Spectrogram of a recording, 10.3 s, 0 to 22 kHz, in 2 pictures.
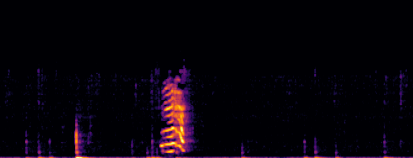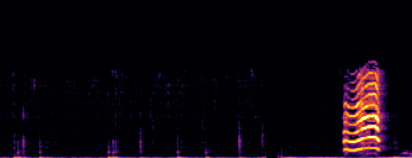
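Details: Tawny owl at a nest in Denmark, 24 March 2024, with three eggs as the male brings rodents to the female; two brief rising, harmonic calls about seven seconds apart, the first faint, with soft low knocks and shuffling sounds from the nest between them.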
